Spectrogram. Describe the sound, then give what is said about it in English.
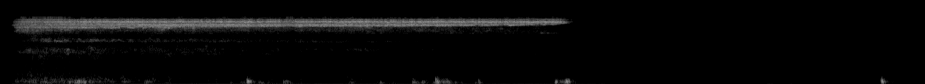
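A long, steady hissing exhale pushed slowly out through the mouth as part of a breathing exercise, like letting air out of a tire, lasts about five and a half seconds, then cuts off into near silence broken by a couple of faint clicks. “And exhale, we're going to slowly through the mouth, making a hissing noise. So, very similar to letting air out of a tire.”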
